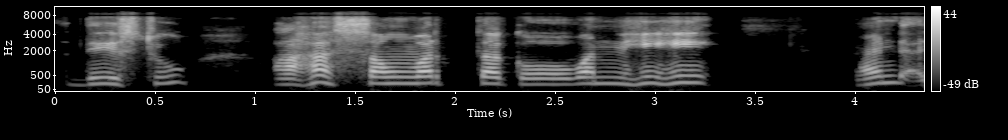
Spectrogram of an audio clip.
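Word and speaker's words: वह्निः: There are also Shamitam, there are also people who pronounce as wahnihi and jahnuhu. We will not get into the grammatical uh, peculiarity of these things, but what we are following is as it is taught to us by our guru, which is aha samvartako vanhihi janhur narayano narah. That's how we have been pronouncing, that's how we will continue to pronounce.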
